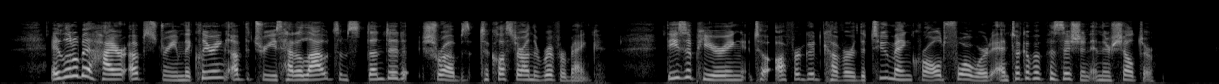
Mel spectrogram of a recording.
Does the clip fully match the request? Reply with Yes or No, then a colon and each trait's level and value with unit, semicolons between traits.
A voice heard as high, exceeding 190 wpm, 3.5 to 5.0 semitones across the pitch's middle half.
Yes: high, 225 Hz; average, 200 wpm; average, 3.8 semitones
